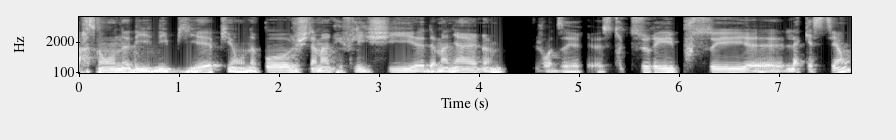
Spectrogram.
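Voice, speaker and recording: A man with a very deep, low pitch speaks at a fairly slow pace with lively intonation. The recording is very clean with a silent background, dry and close with no echo. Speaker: conference attendee, cybersecurity professional. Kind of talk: podcast conversation. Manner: halting, many hesitations.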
